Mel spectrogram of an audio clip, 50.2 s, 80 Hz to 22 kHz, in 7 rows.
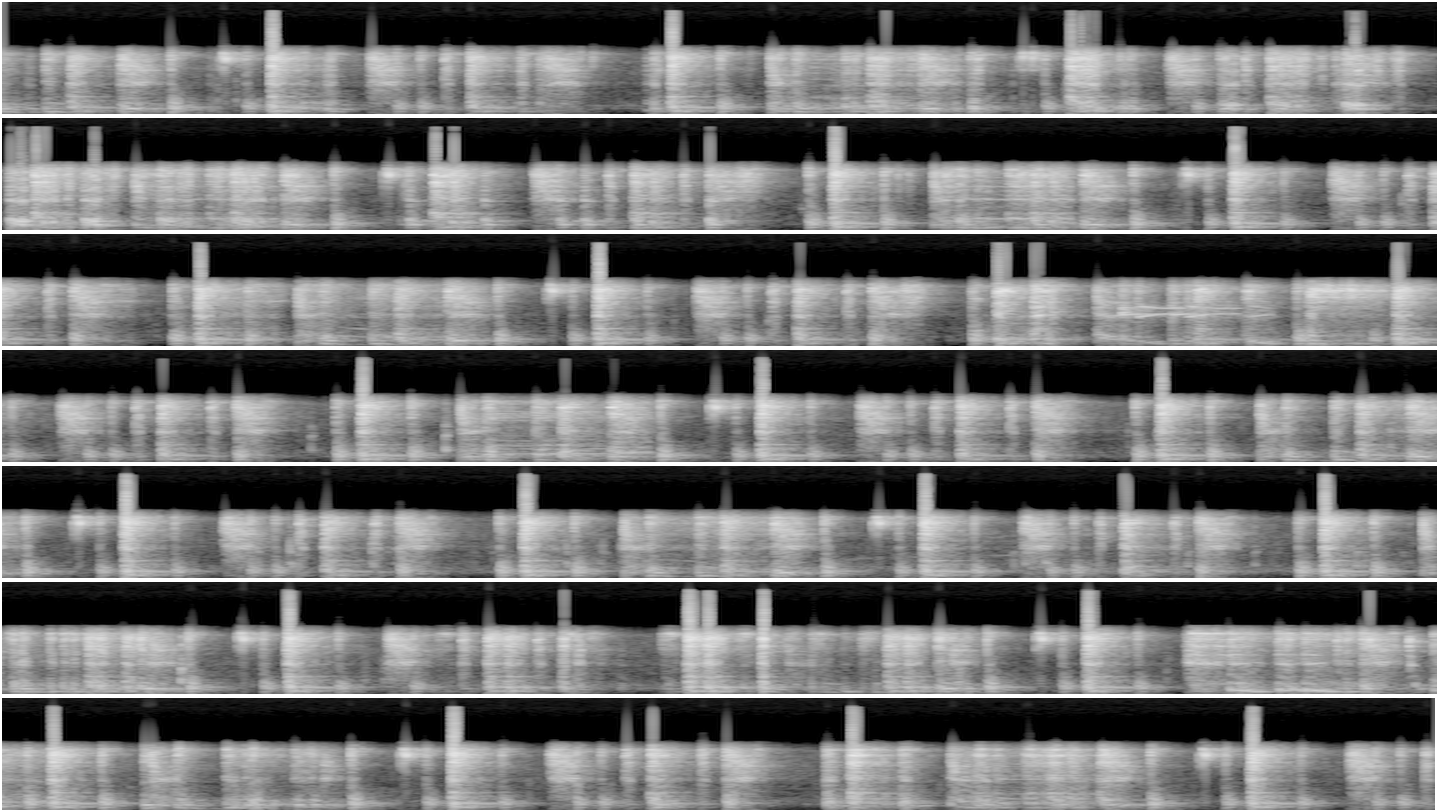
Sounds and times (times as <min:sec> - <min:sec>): Drum machine: 0:00.0 - 0:50.2.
